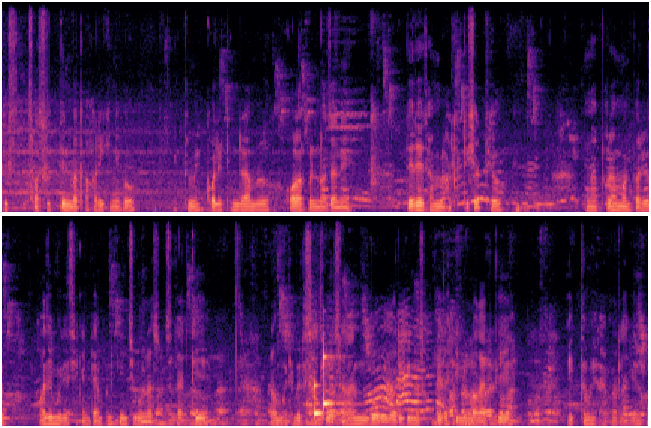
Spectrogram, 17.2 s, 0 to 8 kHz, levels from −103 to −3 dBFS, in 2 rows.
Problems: constant background noise, continuous background conversations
